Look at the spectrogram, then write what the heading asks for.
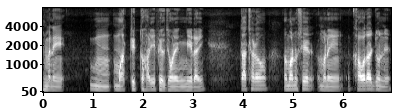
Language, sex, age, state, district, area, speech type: Bengali, male, 45-60, West Bengal, South 24 Parganas, rural, spontaneous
